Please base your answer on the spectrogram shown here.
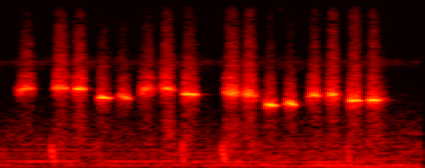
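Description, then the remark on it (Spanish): A person whistles a short melody, imitating a tune, about fifteen clear notes in a quick, bouncing rhythm, rising and falling in pitch, with no talking over it. “Eh, esa melodía silbada, una voz, o sea, una voz, perdón, un silbido, que, bueno, Em, que, hace más o menos así.”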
